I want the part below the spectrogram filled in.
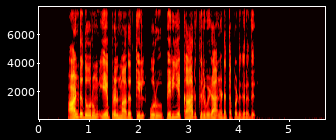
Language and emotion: Tamil, neutral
